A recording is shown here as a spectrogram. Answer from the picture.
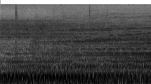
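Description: Drama background score: a steady, sustained low musical drone with no rhythm or melody.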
